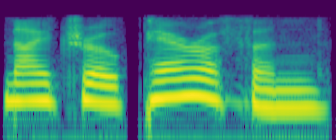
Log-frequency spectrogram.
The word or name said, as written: nitroparaffin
